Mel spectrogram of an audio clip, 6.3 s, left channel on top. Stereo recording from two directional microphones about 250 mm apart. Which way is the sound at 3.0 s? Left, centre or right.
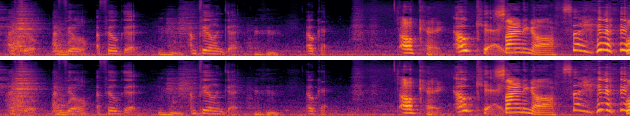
Centre.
